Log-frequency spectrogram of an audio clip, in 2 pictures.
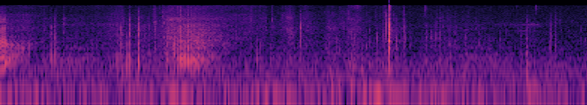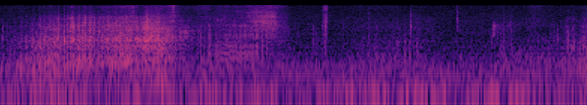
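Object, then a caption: Pile of cornstarch powder. Fingertips with long nails press, rub and squeeze a heap of loose white cornstarch flecked with red dye in a plastic bowl. Soft crunching squeaks and crackly rubbing come in waves over a steady low rumble. A few sharper, brighter squeaks stand out.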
